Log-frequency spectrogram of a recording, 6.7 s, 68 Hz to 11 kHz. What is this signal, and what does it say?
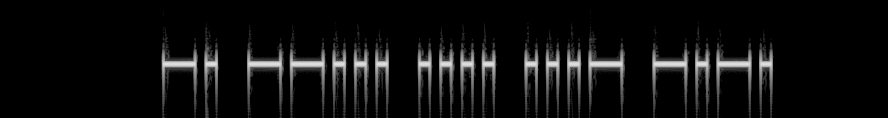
Morse code, heard as a keyed tone, about 15 wpm, 700 Hz. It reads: N7HVC
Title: USA Call Signs - 2x Character Spacing - 15wpm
